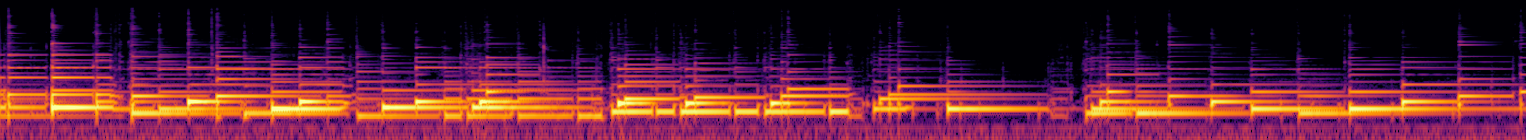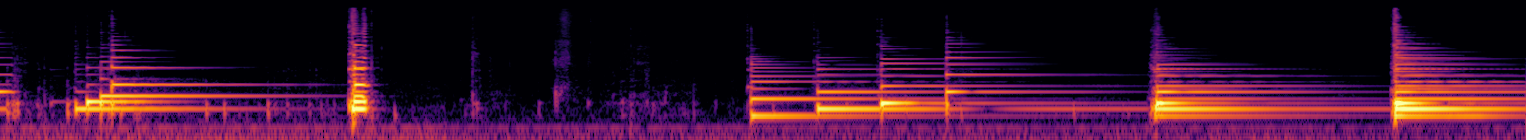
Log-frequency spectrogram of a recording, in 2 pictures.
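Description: Tenor ukulele with a Tusq saddle played fingerstyle: a quick picked melody that slows and stops about sixteen seconds in. A single sharp click follows, then after a short pause a few separate chords, each struck and left to ring out and fade.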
